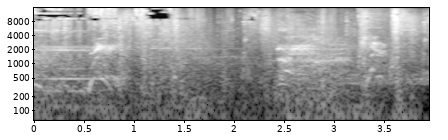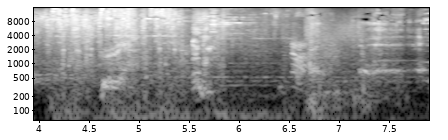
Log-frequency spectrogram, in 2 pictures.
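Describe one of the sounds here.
Video game spell effects whoosh and crackle in a fight.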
